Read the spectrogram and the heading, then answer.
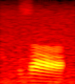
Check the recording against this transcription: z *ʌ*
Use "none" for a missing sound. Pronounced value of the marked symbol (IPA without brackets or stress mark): a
